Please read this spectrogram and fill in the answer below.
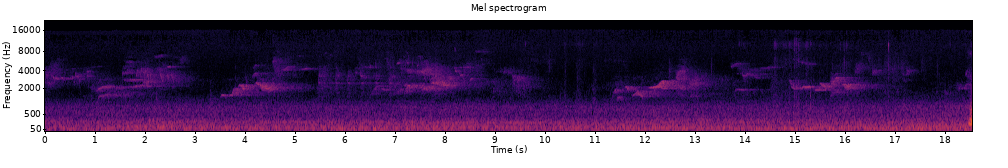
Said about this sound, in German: Durch die Nacht geht es bis zum Morgen, wenn die Vögel erwachen.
